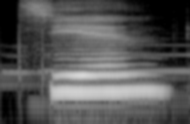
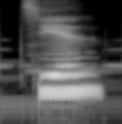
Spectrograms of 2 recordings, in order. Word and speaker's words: 尖: 一安烟鸡烟间尖 This word is the first tone, so it should be 间 The origin of this character.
